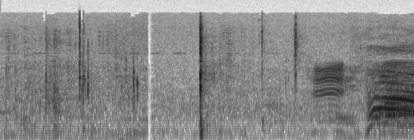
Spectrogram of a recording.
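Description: A bat cracks sharply against a ball.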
